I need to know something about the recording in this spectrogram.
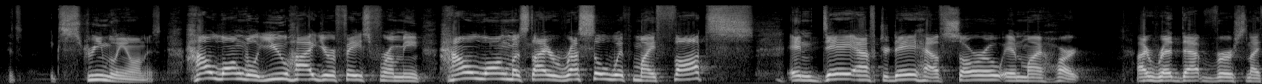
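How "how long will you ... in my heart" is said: raised, slowed lament reading; dramatic psalm reading. Acted. Preacher reading psalm thirteen to the church, pleading. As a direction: read it as heartfelt pleading.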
